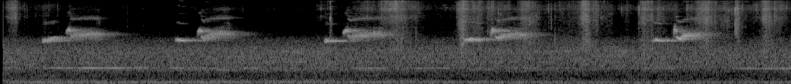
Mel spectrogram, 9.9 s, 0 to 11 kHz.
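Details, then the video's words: Birds calling outdoors at night just past 11:15 pm on 14 February 2024: short upward-sweeping chirps repeated about every two seconds over a steady low rumble of background noise. "Nighttime bird calls on Valentine's Day"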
